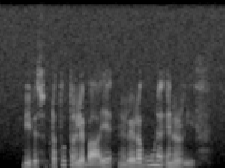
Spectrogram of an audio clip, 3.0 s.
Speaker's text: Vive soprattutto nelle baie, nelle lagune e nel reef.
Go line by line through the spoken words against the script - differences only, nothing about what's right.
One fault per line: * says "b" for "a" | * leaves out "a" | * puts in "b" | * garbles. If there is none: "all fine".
all fine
